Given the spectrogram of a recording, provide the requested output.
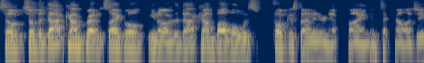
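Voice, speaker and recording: With an American accent and a plain, everyday voice, a man speaks at a medium pitch with ordinary pitch variation and hardly any pauses, in a dry, close sound with no echo. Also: fairly quick pace. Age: 60s. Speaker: investment fund manager. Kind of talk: interview.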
